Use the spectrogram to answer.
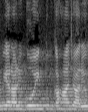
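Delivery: usual speaking voice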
